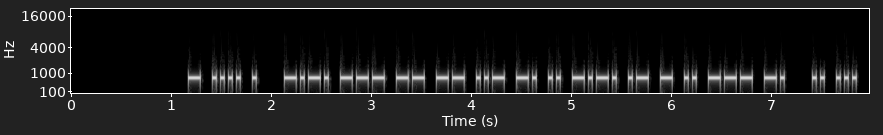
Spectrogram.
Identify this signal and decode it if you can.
Morse code, heard as a keyed tone, about 32 wpm, 700 Hz. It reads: THE COMMUNICATION IS
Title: Sentences from Top 1000 Words - Review Part 6 - 30wpm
